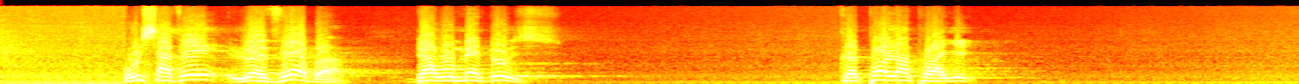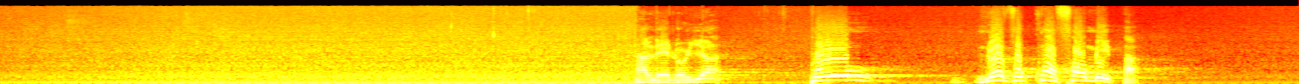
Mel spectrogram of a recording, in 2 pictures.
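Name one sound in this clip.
An elderly man speaks with animation through a headset microphone.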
